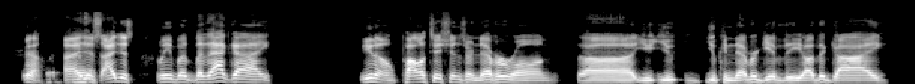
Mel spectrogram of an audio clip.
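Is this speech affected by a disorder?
Yes: stuttering; long-standing stutter, formerly severe, gradually brought under control while doing radio traffic reports; still stutters, largely masked by learned tricks; formerly made up easier street names for hard words in traffic reports, now hides stutter from listener; here repeated sounds, repeated words.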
